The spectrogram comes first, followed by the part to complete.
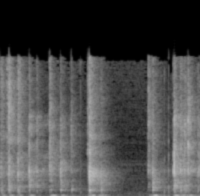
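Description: Typing on a computer keyboard: a quick, irregular run of keystrokes as a terminal command is typed.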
